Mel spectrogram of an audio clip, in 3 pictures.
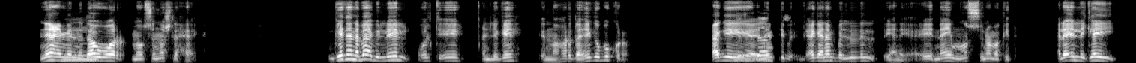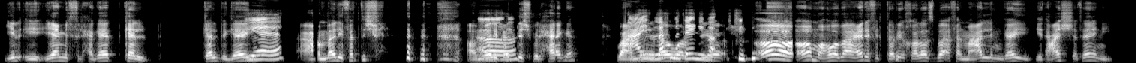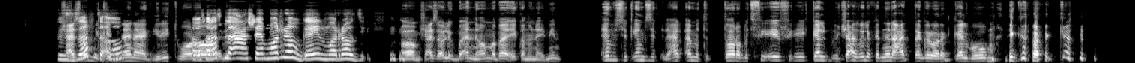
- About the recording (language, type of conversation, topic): Arabic, podcast, إزاي بتجهّز لطلعة تخييم؟
- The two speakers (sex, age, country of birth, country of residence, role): female, 25-29, Egypt, Italy, host; male, 25-29, Egypt, Egypt, guest
- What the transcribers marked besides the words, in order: tsk; laugh; tapping; chuckle; laugh; laughing while speaking: "بيجروا ورا الكلب"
